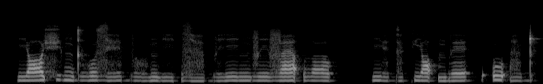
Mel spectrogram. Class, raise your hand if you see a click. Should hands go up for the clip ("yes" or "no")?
no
